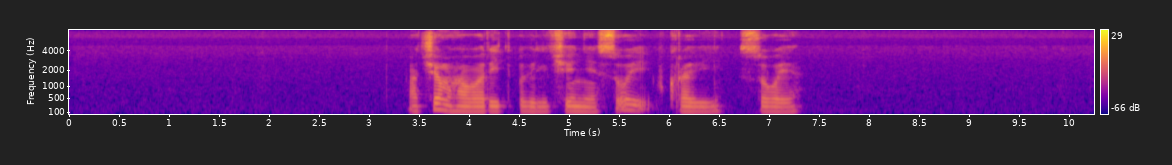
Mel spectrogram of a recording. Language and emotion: Russian, neutral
